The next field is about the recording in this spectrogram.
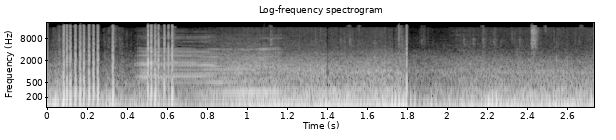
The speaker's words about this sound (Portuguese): Um, ah, num formato completamente diferente, quase nunca tinha feito, estar a gravar o podcast e a andar de carro ao mesmo tempo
